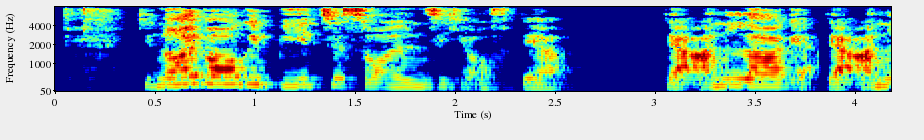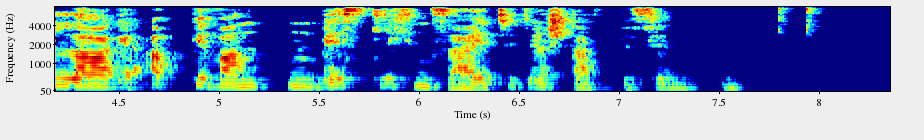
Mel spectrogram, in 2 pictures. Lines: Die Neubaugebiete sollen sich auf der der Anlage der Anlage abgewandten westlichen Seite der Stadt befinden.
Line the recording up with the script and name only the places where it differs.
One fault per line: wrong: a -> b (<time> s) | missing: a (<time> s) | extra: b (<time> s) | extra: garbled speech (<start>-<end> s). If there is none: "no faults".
no faults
